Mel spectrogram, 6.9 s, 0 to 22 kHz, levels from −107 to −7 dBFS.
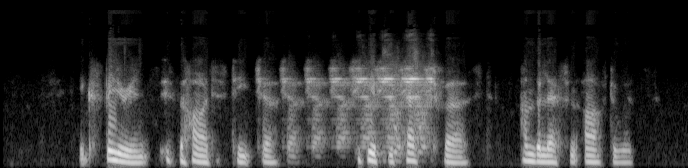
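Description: Feedback howl runs from 2.57 to 4.48 s. A microphone and loudspeaker sharing one room form a loop that adds level on each pass, so the repeats of the speech grow instead of dying away and narrow to the pitch the loop favours, here around 3 kHz. The result is a whistle built up over a loop delay of roughly a fifth of a second, and it peaks about 5 dB below the speech.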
